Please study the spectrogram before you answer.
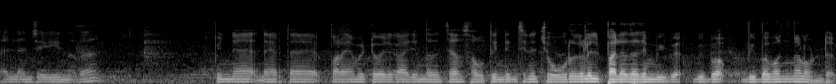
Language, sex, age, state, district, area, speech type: Malayalam, male, 18-30, Kerala, Idukki, rural, spontaneous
